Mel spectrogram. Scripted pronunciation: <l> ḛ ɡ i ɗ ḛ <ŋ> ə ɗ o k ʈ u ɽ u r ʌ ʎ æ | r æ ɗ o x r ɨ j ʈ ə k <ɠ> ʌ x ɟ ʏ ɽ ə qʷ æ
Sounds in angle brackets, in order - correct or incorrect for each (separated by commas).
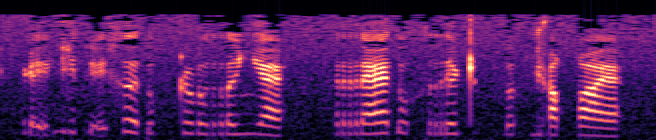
incorrect, incorrect, correct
